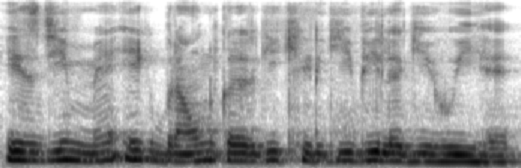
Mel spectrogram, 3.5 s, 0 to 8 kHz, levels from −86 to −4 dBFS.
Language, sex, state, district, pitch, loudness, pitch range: Hindi, male, Jharkhand, Deoghar, 145 Hz, -15 LUFS, 130-150 Hz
